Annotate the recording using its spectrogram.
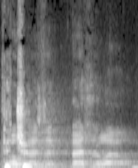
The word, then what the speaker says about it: Bezalel: And then he says, P.S., I do hope you're hanging about with the chap you've just mentioned, B, I can never pronounce the name, actually, Beelze and Holiba. – Bezalel. – That's it, yeah.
